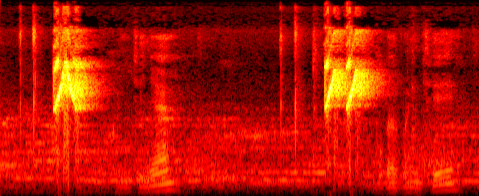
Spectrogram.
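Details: Scooter fitted with a remote alarm/starter wired without a relay, no key in the ignition: two short sharp high chirps about three seconds apart, the alarm confirming unlock.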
